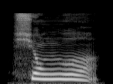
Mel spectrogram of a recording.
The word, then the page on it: 凶恶: xiōng è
